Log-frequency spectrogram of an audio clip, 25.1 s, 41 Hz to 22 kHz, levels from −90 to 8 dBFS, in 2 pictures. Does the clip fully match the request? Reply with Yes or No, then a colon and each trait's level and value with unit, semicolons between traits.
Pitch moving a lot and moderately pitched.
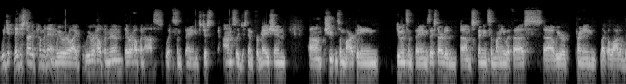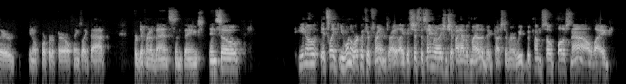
No: wide, 7.5 semitones; low, 110 Hz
